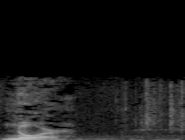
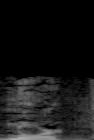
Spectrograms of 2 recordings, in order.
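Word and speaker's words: Knorr: to another figure here and that is nathan nor and i will have to spell that nathan's last name is spelled k-n-o-r-r nathan noor now whereas russell and rutherford were both dynamic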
